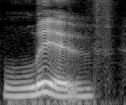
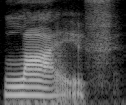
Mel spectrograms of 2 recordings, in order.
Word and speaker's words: live: Be careful not to pronounce this like the verb live with a short I sound. That's not the word we're using here. This is the word live with a long I sound, live.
